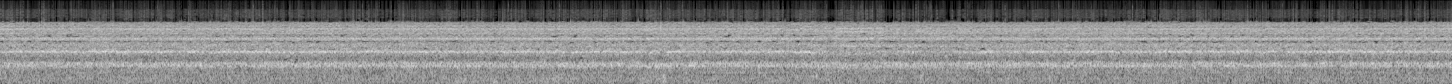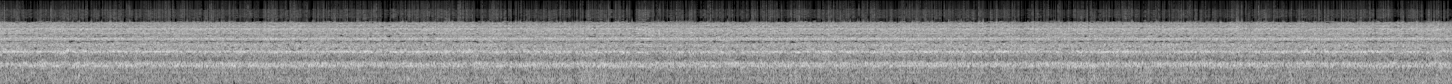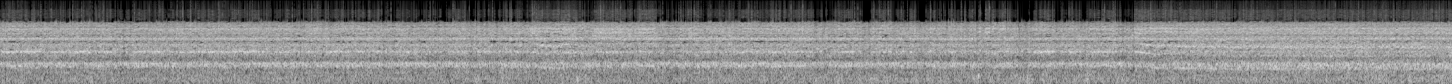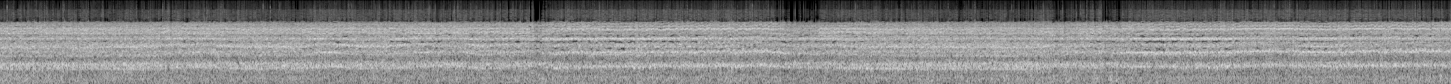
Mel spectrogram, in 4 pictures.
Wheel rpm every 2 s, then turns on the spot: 230, 230, 230, 230, 230, 230, 230, 230, 230, 230, 230, 230, 240, 230, 230, 230, 230, 230, 240, 240, 220, 210, 220, 220, 220, 220, 210, 220, 230.
none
